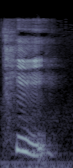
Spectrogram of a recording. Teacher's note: So, the word “teeth” is pronounced /t/ - /i/ - /θ/. So you would remove the /θ/ from the coda of the syllable and wind up with just /ti/. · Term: final consonant deletion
